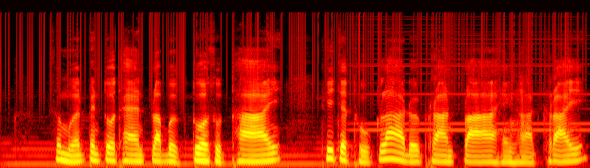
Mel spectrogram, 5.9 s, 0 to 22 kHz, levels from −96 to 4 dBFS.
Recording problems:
background music; faint; throughout; 25 dB below the speech
crackle, like an old record; faint; 25 dB below the speech

